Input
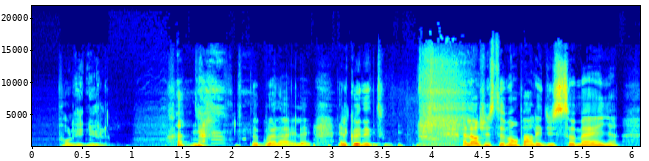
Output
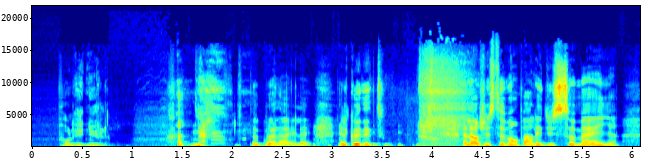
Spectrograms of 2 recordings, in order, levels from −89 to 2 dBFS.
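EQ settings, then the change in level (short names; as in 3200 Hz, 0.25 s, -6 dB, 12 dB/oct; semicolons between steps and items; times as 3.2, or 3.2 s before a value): low shelf 200 Hz -6 dB; dynamic EQ 9900 Hz, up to +5 dB, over -50 dBFS, Q 1.3; 0.0 dB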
